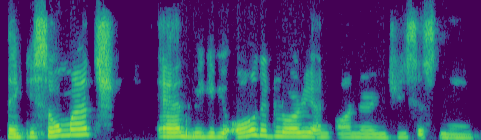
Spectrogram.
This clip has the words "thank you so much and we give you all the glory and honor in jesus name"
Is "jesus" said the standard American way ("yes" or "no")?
no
